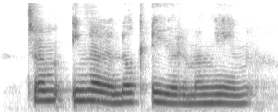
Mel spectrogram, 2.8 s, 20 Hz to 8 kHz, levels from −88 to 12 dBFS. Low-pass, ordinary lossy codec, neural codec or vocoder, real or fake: none; none; codec, 16 kHz, 1.1 kbps, Voila-Tokenizer; fake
